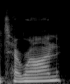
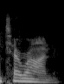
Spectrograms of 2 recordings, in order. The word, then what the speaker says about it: Tehran: literally at I am Tehran I am teh RA in like the capital of Iran my name is the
